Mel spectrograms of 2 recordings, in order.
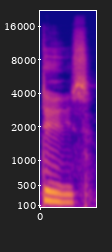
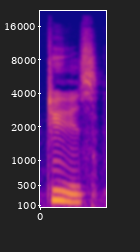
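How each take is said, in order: First: The word is said with a non-Australian pronunciation. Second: The word is said with an Australian pronunciation. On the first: "not Dews" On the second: "my Australian accent, we say Dews"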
